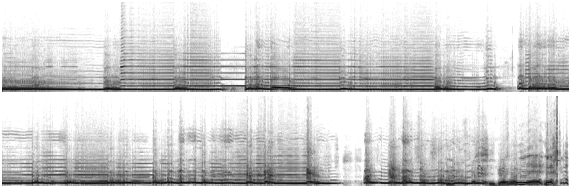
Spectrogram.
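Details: Two Labrador Retriever puppies howl together in long, wavering notes, singing along while their owner plays steady clarinet tones.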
